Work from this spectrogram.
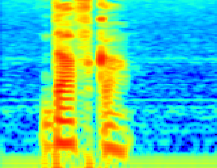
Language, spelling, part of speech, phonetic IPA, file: Polish, dawka, noun, [ˈdafka], Pl-dawka.ogg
